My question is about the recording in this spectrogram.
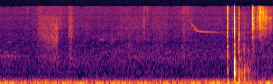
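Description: Cricket bat striking a cricket ball once near the end, a single sharp crack as a cut shot is played.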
